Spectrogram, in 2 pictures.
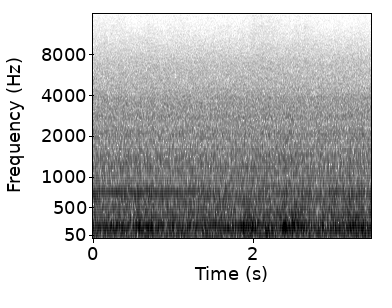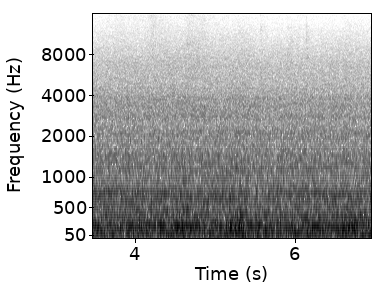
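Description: Cabin running noise of a Keikyu 600 series electric train crossing a steel truss bridge: a steady low rumble of wheels on rail.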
